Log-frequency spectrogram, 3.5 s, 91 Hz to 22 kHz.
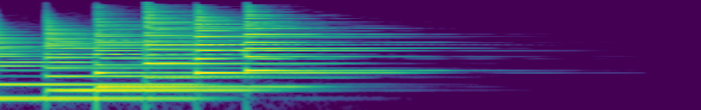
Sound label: B Minor Major 7th Double Flat 5th, chord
